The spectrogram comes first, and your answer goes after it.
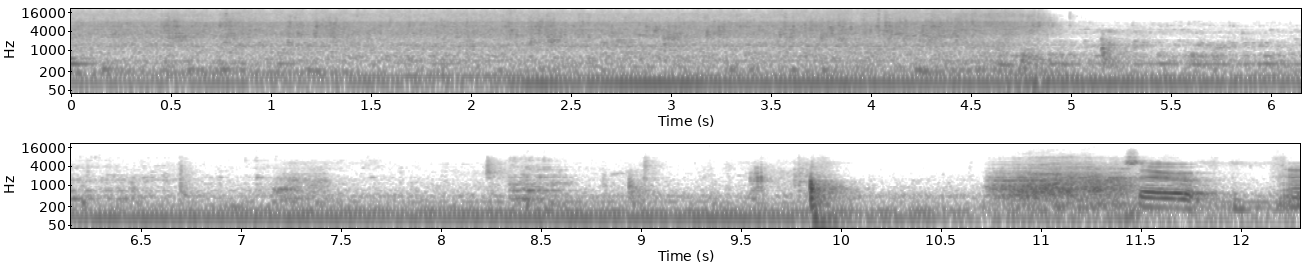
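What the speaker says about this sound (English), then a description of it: "Get some of this dough rinsed off my fingers again" A kitchen water tap runs steadily while fingers are rinsed of coffee cake dough, a broad hiss that stops abruptly midway, followed by quieter clatter, a sharp knock and a few brief splashes near the end.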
